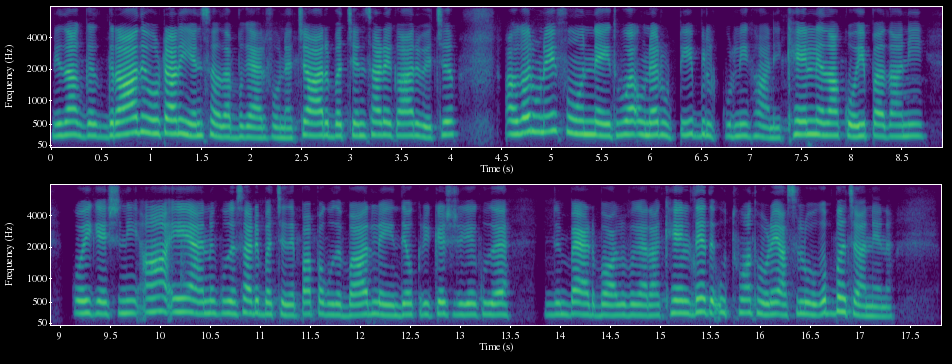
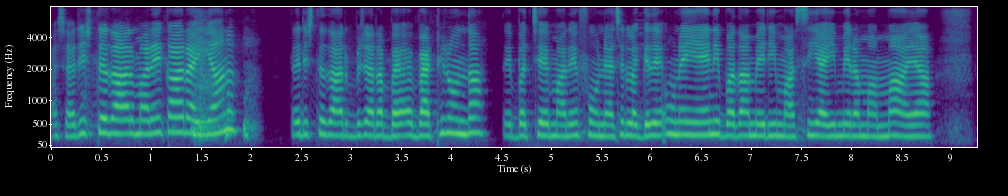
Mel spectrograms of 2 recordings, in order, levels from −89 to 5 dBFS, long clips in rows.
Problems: none marked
